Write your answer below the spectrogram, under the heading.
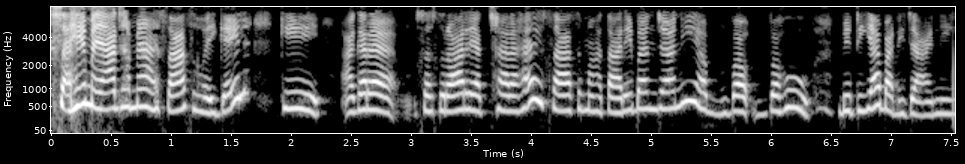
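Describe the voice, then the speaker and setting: An extremely high-pitched, cartoonish character voice from a woman. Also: moderate pace. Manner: polite, respectful.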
